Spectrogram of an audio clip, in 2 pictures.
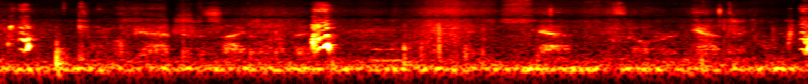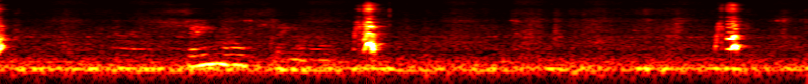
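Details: Three sudden sharp hiccups several seconds apart, with soft talking and room hum in between; recurring hiccups.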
